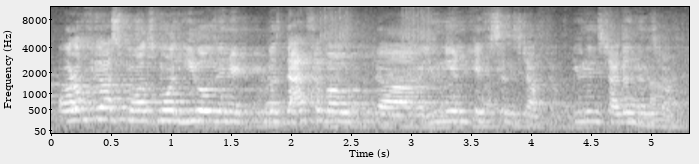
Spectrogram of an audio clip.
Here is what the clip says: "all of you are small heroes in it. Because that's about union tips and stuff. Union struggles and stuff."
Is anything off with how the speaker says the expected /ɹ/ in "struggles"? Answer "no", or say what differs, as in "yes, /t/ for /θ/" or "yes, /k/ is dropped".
yes, /ɹ/ is dropped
